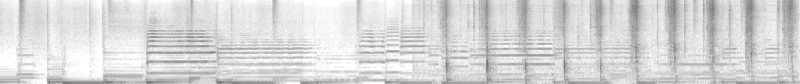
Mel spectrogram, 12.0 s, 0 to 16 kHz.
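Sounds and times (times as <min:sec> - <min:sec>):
soft background music: 0:00.0 - 0:12.0
knife chopping on cutting board: 0:06.4 - 0:12.0.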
